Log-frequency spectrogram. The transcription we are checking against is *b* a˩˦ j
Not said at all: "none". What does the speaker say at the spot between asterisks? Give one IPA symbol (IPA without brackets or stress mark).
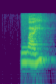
w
